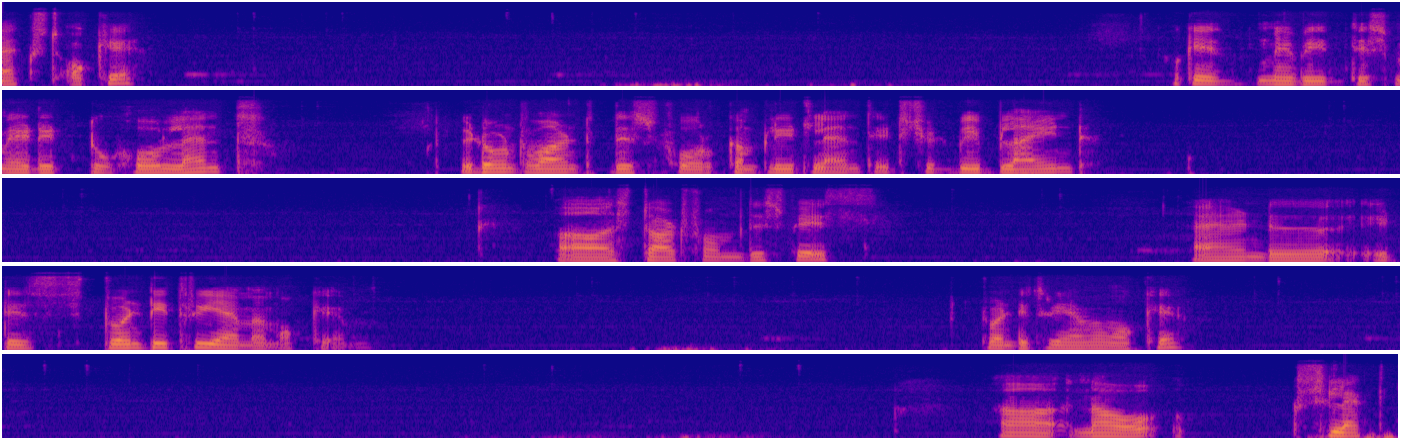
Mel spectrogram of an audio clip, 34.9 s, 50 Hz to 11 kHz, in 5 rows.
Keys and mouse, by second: 1.5 click, 2.8 middle click, 3.2 right click, 6.6 click, 8.7 click, 10.0 right click, 10.7 click, 13.9 click, 17.1 middle click, 17.9 click, 18.4 middle click, 19.5 click, 23.1 click, 24.2 click, 26.7 click, 28.5 middle click, 28.9 right click, 30.7 middle click, 31.9 middle click, 34.6 click.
